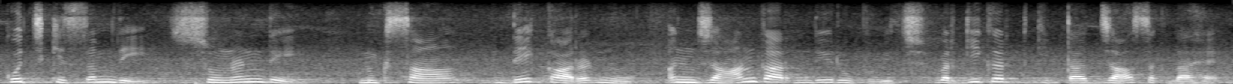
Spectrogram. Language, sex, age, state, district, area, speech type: Punjabi, female, 18-30, Punjab, Bathinda, rural, read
